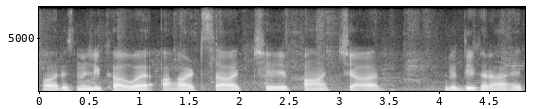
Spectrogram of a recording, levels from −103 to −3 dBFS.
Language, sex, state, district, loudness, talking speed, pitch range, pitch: Hindi, male, Uttar Pradesh, Lucknow, -14 LUFS, 170 wpm, 110-115 Hz, 110 Hz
